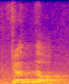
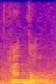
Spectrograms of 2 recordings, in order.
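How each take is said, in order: The two takes are said the same way.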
